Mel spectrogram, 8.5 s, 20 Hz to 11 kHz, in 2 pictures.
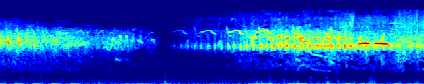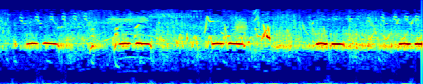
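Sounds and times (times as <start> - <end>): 
White-headed duck calling: 2.2 - 8.4.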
